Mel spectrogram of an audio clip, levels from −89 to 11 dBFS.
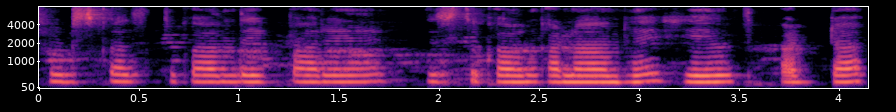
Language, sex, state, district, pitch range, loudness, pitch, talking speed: Hindi, female, Chhattisgarh, Bastar, 240-250 Hz, -22 LUFS, 245 Hz, 190 wpm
